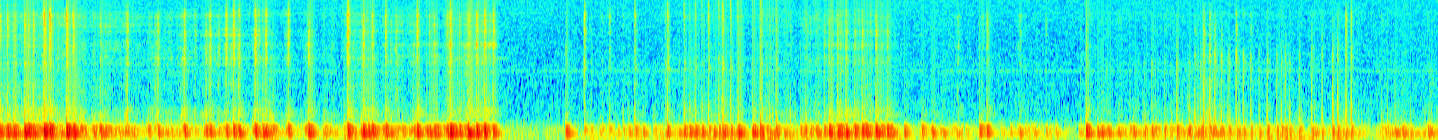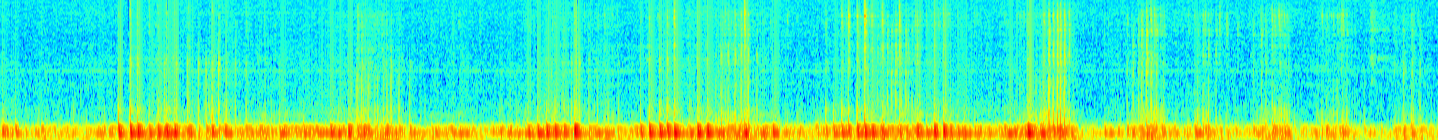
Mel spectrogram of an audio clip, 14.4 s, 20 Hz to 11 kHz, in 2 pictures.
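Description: Long nails scratch the top and sides of the black metal mesh grille on a large USB condenser microphone with a hollow head. The result is a dense, rumbling, crackly scraping concentrated in the low-mids, with sharper bright ticks flickering through. It drops out briefly near the 2.5-second mark before continuing steadily.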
